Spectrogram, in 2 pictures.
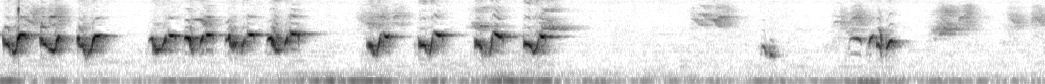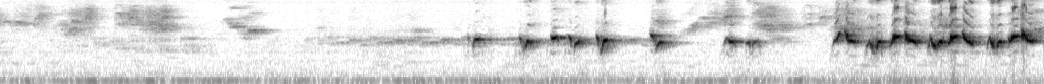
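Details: Trucukan, the yellow-vented bulbul, in energetic 'gacor ngalas' song meant to provoke silent birds into singing: quick runs of bubbly repeated notes, a gap with scattered chirps, then a loud rising chatter at the end.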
